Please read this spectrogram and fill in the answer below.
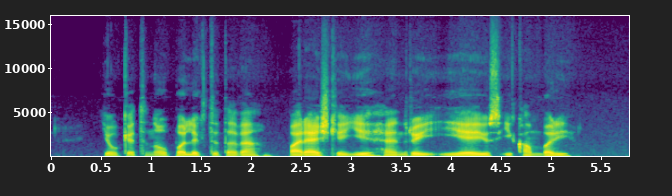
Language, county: Lithuanian, Vilnius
